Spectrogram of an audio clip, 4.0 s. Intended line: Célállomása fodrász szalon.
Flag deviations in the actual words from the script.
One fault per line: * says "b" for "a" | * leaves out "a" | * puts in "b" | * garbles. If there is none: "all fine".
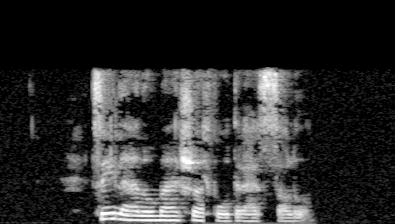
all fine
